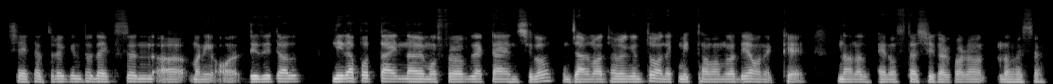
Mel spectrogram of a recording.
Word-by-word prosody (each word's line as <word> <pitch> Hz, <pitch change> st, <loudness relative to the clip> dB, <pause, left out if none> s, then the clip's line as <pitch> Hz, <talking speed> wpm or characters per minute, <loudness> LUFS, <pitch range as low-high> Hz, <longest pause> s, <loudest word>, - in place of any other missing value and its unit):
সেক্ষেত্রে 130 Hz, 0 st, -1 dB
কিন্তু 135 Hz, +1 st, -1 dB
দেখসেন 130 Hz, +1 st, 0 dB, 0.2 s
আ -, -, 0 dB, 0.3 s
মানে 115 Hz, 0 st, 0 dB, 0.2 s
অ -, -, 0 dB, 0.2 s
ডিজিটাল 135 Hz, +1 st, +4 dB, 0.4 s
'নিরাপত্তা 140 Hz, +1 st, +4 dB
আইন' 130 Hz, 0 st, -1 dB
নামে 125 Hz, 0 st, +4 dB
মোস্ট 120 Hz, -, -2 dB
প্রবাবলি 125 Hz, 0 st, +2 dB
একটা 130 Hz, -, -2 dB
আইন 120 Hz, 0 st, -2 dB
ছিল। 120 Hz, -, 0 dB, 0.4 s
যার 120 Hz, 0 st, +4 dB
মাধ্যমে 125 Hz, +1 st, +1 dB
কিন্তু 125 Hz, +3 st, -1 dB
অনেক 125 Hz, -1 st, -1 dB
মিথ্যা 120 Hz, +1 st, -1 dB
মামলা 120 Hz, 0 st, 0 dB
দিয়ে 130 Hz, +1 st, +3 dB
অনেককে 120 Hz, -, -3 dB, 0.5 s
নানান 120 Hz, -1 st, 0 dB
হেনস্তার 115 Hz, +1 st, 0 dB
স্বীকার 120 Hz, -2 st, +1 dB
করানো 115 Hz, 0 st, -2 dB
হইসে। 115 Hz, 0 st, -3 dB
125 Hz, 160 wpm, -21 LUFS, 120-130 Hz, 0.5 s, ডিজিটাল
